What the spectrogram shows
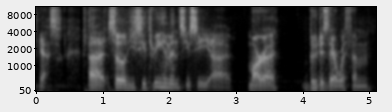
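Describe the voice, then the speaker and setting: A man narrating a tabletop game as game master in a rambling, halting way, often laughing. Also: medium pitch, soft background music.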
